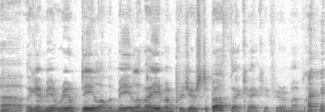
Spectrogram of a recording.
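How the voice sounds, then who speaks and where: Noticeable background noise behind a man's fairly quick delivery and ordinary pitch variation. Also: medium pitch for a man. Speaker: father recounting family memories. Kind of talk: casual family interview. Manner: halting, with many fillers.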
